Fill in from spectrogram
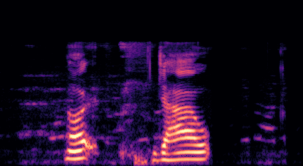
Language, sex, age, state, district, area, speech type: Santali, male, 30-45, West Bengal, Bankura, rural, spontaneous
